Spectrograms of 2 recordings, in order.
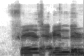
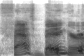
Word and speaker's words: Fassbender: Fassbender. That's his name. Oh, okay. That's I was like fast banger.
